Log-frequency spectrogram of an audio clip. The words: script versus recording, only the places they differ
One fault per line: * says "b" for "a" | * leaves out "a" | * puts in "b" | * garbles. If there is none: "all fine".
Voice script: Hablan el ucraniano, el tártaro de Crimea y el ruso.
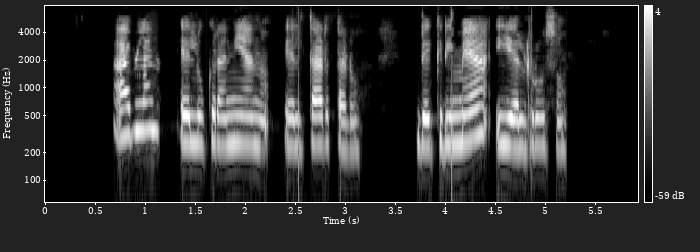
all fine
